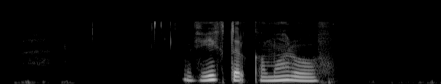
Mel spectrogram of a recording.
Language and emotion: Russian, neutral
